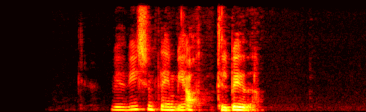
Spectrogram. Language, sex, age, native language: Icelandic, female, 30-39, Icelandic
